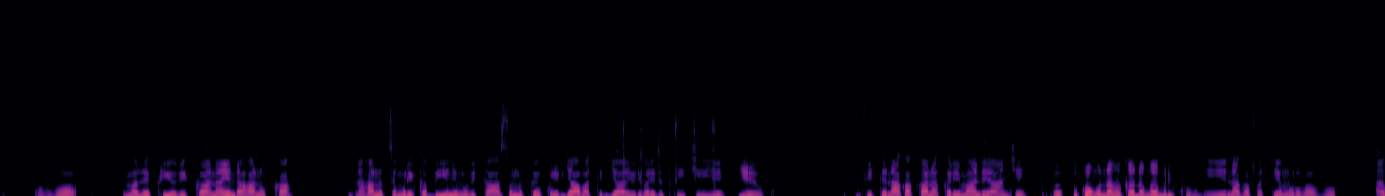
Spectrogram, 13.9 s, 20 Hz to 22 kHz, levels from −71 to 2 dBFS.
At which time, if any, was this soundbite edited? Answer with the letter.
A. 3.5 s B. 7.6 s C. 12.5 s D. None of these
D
